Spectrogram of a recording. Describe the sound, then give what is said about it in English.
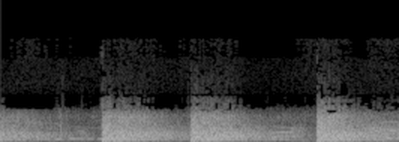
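Three sharp gunshots fired by two outlaws in a western radio drama, each a loud, abrupt crack with a long, noisy tail, spaced irregularly over a steady rushing background. “racing forward into the gunfire of the two outlaws”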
